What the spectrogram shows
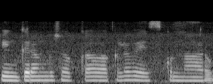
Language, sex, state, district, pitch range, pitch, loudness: Telugu, female, Andhra Pradesh, Visakhapatnam, 180-190 Hz, 185 Hz, -19 LUFS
